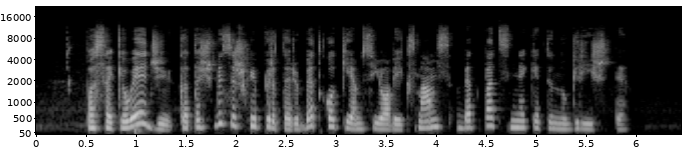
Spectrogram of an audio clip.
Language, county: Lithuanian, Alytus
